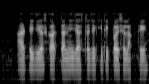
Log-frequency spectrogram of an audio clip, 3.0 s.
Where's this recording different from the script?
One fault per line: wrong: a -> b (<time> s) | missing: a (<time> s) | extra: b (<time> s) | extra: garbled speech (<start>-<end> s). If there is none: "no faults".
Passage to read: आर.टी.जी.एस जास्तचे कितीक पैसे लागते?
extra: करतांनी (0.9 s)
